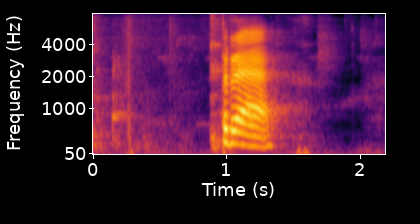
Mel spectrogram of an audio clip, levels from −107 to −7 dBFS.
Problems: none marked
